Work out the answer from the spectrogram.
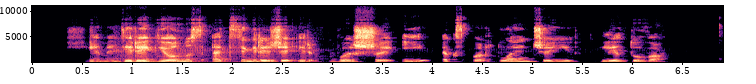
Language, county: Lithuanian, Panevėžys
